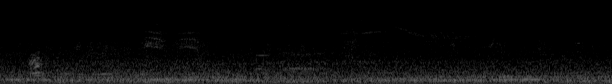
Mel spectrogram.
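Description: Birds chirping in the tree canopy: scattered short high calls and quick falling chirps, most of them a little after a second in and again from about three to four and a half seconds in, over a low steady hum.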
